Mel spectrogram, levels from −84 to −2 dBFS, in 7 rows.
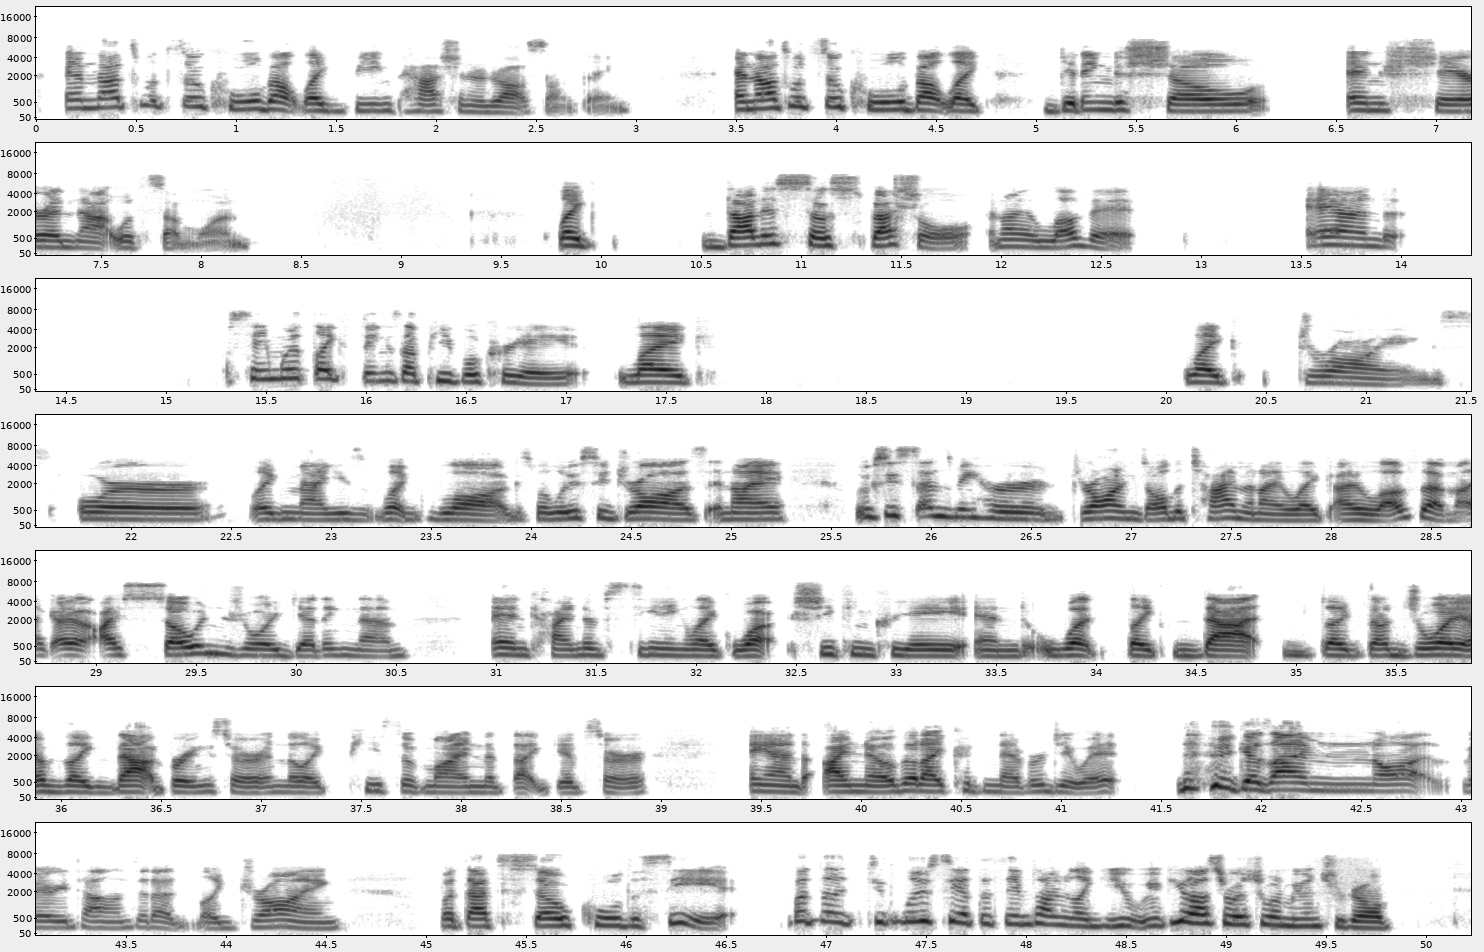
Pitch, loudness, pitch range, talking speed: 210 Hz, -22 LUFS, 190-255 Hz, 175 wpm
